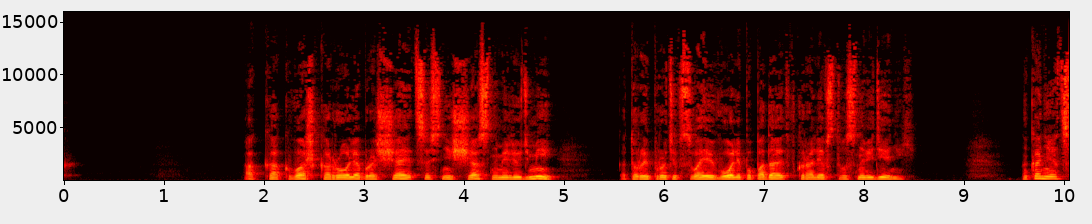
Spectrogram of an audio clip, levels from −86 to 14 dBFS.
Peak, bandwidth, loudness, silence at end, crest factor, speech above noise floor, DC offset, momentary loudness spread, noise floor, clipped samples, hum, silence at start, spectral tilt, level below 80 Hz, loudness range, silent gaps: -12 dBFS; 14.5 kHz; -29 LUFS; 0 s; 20 dB; 50 dB; under 0.1%; 9 LU; -79 dBFS; under 0.1%; none; 0 s; -5 dB/octave; -68 dBFS; 3 LU; none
